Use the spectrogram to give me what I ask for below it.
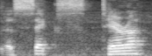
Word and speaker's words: Sextera: Chandler Labs, Uncle Bruce, it's pronounced Sextera in the data center world.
